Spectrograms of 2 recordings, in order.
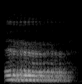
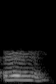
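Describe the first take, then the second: First: Long trilled "R"; "R" as a sustained trill; rolled R. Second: "R" as a drawn-out English "rrr", no trill; emphasised plain "R", stretched; unrolled R. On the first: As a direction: roll the "R" on the tongue tip. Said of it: "Two R's". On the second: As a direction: hold "R" without rolling it. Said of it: "Just go". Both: Shown as a demonstration.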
